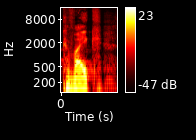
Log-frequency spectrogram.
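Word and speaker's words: kveik: I call it kvike. I used to call it kvake. And all of those, and I've said kvik a million times as well, all of those I was told as the kvike thing started to explode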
